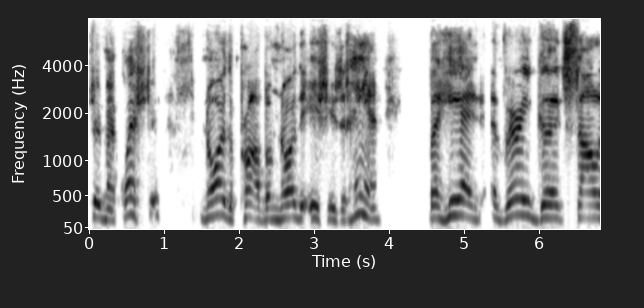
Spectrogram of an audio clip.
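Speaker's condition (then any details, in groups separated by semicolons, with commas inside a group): Cerebral palsy; quadriplegic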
